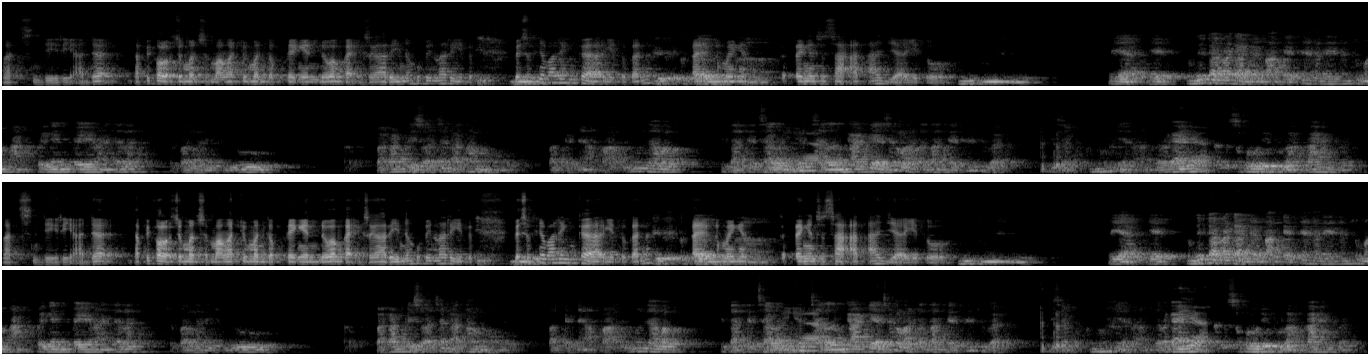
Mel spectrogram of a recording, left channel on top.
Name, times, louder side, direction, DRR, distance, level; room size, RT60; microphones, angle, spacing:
voice 1, 0.0-6.5 6.9-7.4 7.9-9.5 21.4-21.9 24.0-24.3 24.7-24.9 25.4-25.7, right 3 dB, 50° right, 9 dB, 1.2 m, -31 dB
voice 2, 5.1-5.7 6.5-7.6 9.6-10.3 11.1-15.0 15.4-16.3 17.4-18.7 19.1-20.4 20.9-23.7 24.1-27.1, equal, 90° right, -1 dB, 7.7 m, -33 dB
13.5 x 12.0 x 6.6 m, 0.74 s
head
